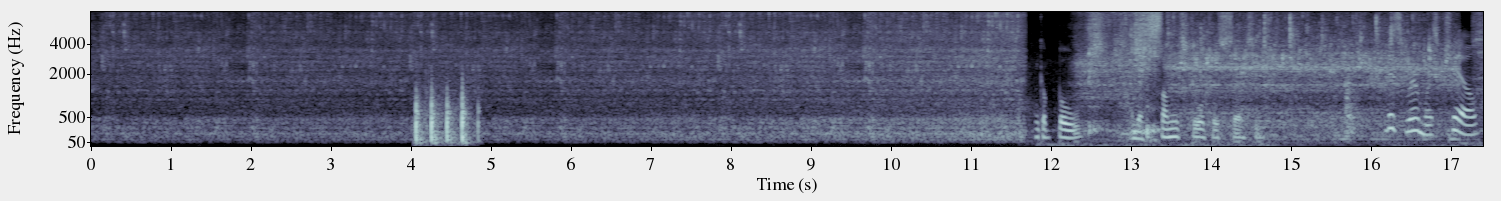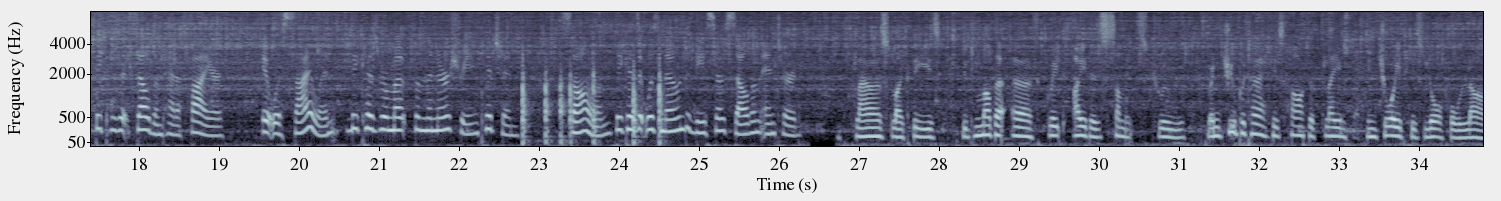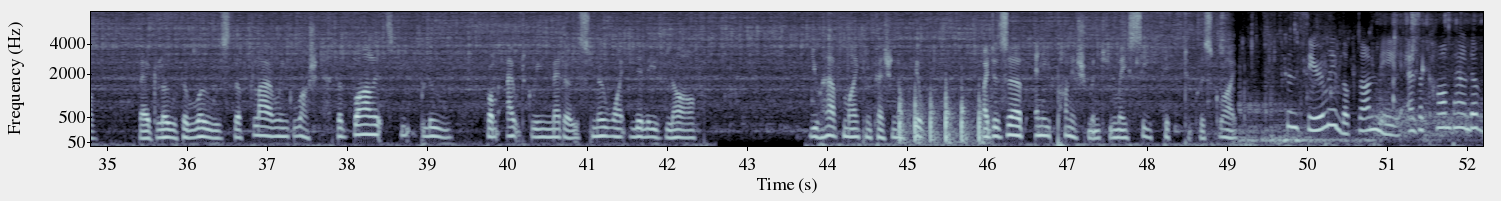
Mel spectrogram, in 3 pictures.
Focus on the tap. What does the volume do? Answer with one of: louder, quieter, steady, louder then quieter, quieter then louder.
louder then quieter.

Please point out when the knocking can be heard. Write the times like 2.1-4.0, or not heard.
4.0-4.8, 22.8-24.6, 44.9-46.0.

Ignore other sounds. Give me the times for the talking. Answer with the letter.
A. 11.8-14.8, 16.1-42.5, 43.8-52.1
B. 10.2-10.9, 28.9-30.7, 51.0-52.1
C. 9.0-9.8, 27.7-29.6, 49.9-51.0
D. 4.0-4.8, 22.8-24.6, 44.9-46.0
A.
